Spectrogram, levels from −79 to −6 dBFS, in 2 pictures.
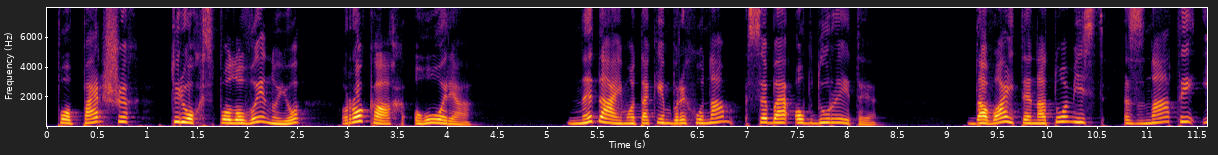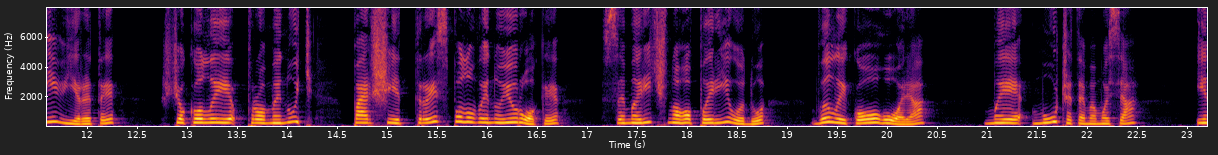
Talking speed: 85 wpm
